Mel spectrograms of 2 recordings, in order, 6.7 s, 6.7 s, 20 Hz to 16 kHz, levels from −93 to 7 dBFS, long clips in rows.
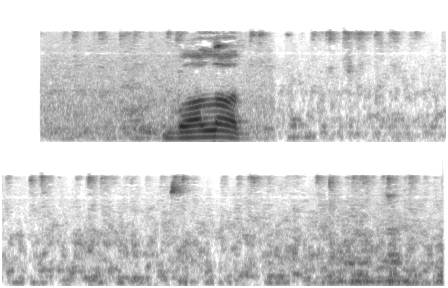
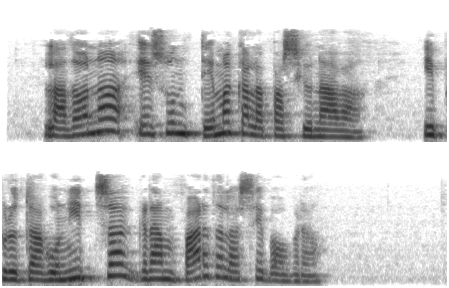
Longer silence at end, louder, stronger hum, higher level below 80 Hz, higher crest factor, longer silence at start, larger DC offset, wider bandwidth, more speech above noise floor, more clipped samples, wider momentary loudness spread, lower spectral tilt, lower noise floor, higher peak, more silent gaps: second, 0 s vs 0.95 s; second, -19 LUFS vs -16 LUFS; neither; about the same, -62 dBFS vs -58 dBFS; first, 22 dB vs 16 dB; first, 0.95 s vs 0.3 s; neither; about the same, 7.6 kHz vs 7.8 kHz; second, 32 dB vs 50 dB; neither; first, 28 LU vs 10 LU; about the same, -5 dB/octave vs -4.5 dB/octave; second, -49 dBFS vs -65 dBFS; about the same, -2 dBFS vs -2 dBFS; neither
